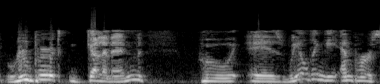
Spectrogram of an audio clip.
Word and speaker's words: Guilliman: His official pronunciation is Guilliman.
